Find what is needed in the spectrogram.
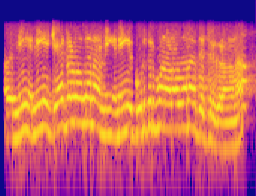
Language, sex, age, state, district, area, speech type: Tamil, male, 18-30, Tamil Nadu, Namakkal, rural, conversation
